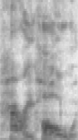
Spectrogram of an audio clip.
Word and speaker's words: Harry Hole: A scowling Michael Fassbender plays Detective Harry Hole. Yes, it really is pronounced that way because they got that wrong too.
